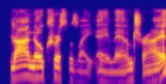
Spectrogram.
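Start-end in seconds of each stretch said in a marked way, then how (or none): 1.5-2.5 mock casual, unbothered, offhand, nonchalant delivery. Imitating a teammate answering calmly: imitating Chris, nonchalant. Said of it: "on some nonchalant ass".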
